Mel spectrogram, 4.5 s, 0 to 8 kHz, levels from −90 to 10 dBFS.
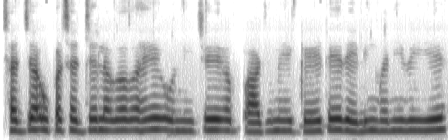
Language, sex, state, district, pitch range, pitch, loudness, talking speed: Hindi, female, Madhya Pradesh, Bhopal, 215-230 Hz, 220 Hz, -16 LUFS, 225 wpm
